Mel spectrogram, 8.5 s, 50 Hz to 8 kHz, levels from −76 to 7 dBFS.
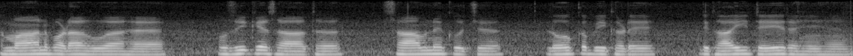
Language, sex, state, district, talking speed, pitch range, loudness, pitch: Hindi, male, Chandigarh, Chandigarh, 115 wpm, 120-130 Hz, -17 LUFS, 125 Hz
